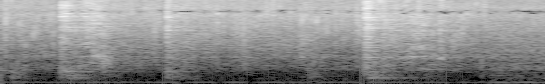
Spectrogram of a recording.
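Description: Chopped onions frying in a pan, a steady soft sizzle broken by three sharp scraping stirs, close and alone without speech.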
